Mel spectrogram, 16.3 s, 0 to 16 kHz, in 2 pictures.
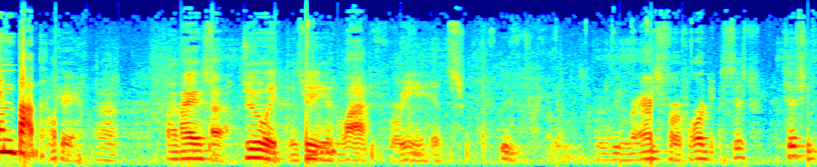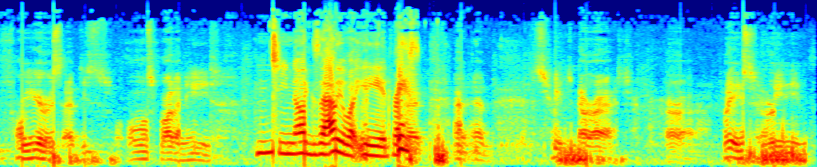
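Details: Man aged 76 at his stroke, a former dentist, with post-stroke aphasia, attending an aphasia conversation group for support and communication practice; real patient speech showing aphasia.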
